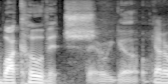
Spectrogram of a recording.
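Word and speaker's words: Jan Błachowicz: next one's the fatty john blockowicz or say his name right mr news john blakovich there we go got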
